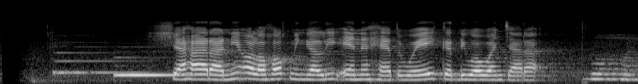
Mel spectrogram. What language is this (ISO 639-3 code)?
sun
